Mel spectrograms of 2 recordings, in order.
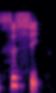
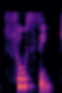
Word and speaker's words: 寿司: 比方说像斯喜寿司这个字，蛮、嗯、多的学生会把它发成苏西，就是不知道应成老师有没有发现，就是其实这两个音发音其实是不一样的。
